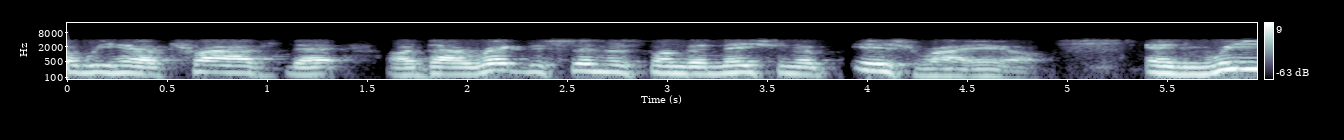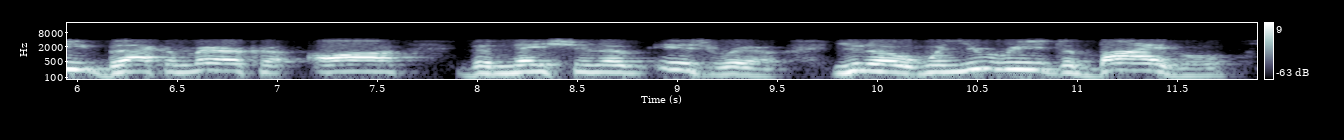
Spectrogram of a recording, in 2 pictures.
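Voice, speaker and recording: A man preaching to his listeners, halting often with repeated words and fillers. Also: fairly high pitch. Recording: tinny phone-like audio.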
